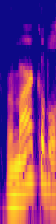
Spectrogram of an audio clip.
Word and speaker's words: Remarkable: Remarkable stress on mark.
